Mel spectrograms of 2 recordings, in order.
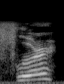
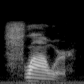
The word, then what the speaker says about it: flour: Instead of fleur, it's flour. Okay, flour. Like a flower? Or? Yep, just like the flour. It's pronounced exactly the same.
